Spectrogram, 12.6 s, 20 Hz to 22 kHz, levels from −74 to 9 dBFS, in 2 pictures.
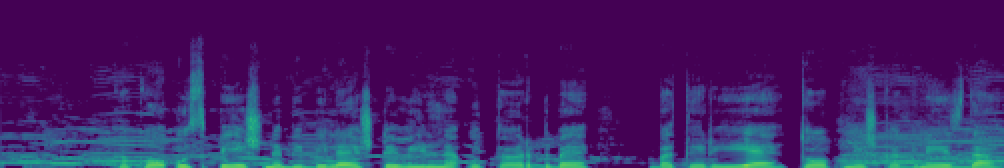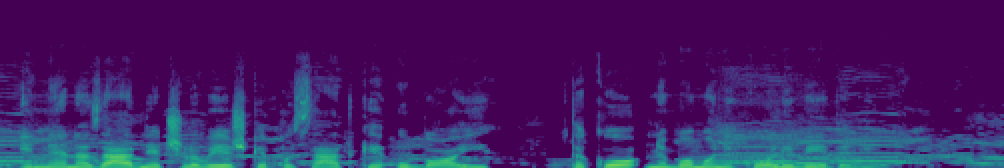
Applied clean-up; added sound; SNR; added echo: classical method spectral subtraction.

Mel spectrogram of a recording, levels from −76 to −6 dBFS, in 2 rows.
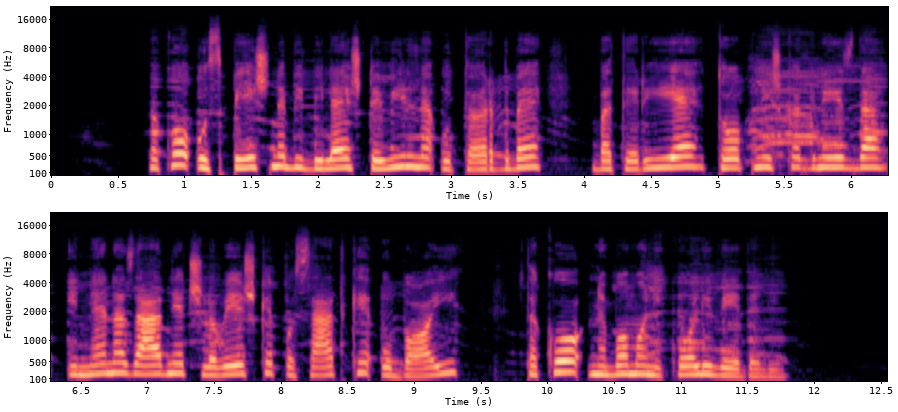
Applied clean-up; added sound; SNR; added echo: neural mask model RNNoise.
